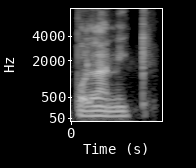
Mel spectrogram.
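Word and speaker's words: Palahniuk: Palanuk se escribe, se dice Polanic, escribió la segunda parte, el Club de la Pelea, que es una novela gráfica.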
